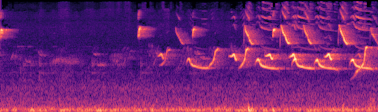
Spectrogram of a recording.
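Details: Northern cardinal in a spring backyard giving a quickening phrase of curved, looping whistles that rise and fall, while other birds add thin high chirps behind a low background rumble.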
